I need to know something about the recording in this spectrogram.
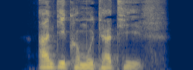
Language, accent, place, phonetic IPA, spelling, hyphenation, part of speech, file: German, Germany, Berlin, [ˈantikɔmutaˌtiːf], antikommutativ, an‧ti‧kom‧mu‧ta‧tiv, adjective, De-antikommutativ.ogg
- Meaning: anticommutative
